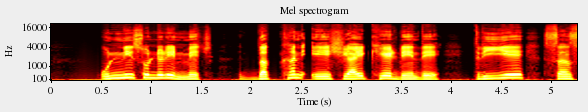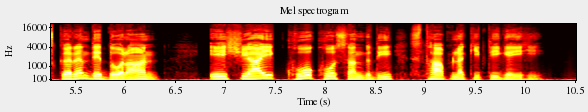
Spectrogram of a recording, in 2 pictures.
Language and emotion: Dogri, neutral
